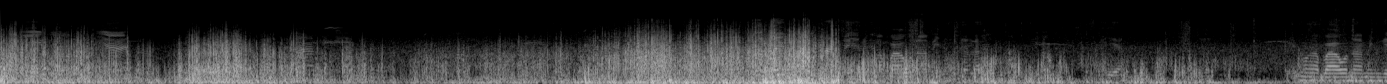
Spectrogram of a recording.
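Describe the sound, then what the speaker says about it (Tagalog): Strong wind buffets the microphone in loud, rumbling gusts throughout, with a faint voice underneath and a brief chirping sound near the end. "Lakas ng hangin"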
